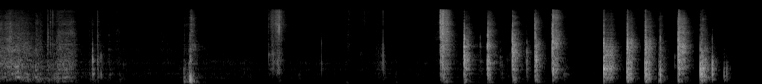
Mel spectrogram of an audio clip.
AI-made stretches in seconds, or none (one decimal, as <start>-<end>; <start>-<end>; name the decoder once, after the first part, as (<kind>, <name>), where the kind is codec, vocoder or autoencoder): 0.4-5.0 (codec, SNAC)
